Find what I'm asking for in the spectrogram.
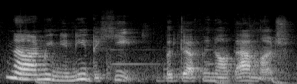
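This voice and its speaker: A woman's voice: fairly low pitch, expressive, fast talker, close to an everyday voice. A woman playing both parts of a re-enacted conversation, here voicing a blunt, careless male construction coworker. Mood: amused. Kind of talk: acted dialogue re-enactment. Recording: roomy echo, faint music.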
